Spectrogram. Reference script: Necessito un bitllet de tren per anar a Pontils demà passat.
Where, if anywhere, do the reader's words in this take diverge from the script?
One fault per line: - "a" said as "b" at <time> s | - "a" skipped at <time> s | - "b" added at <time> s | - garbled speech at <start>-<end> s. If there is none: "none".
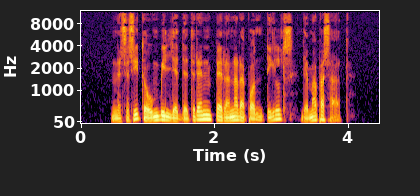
none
